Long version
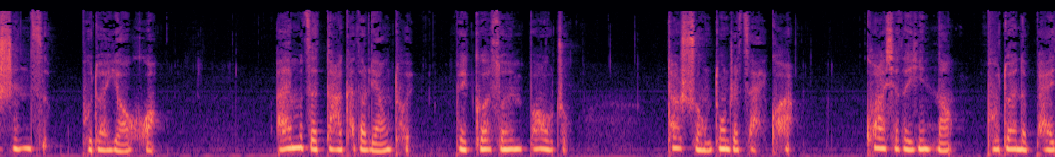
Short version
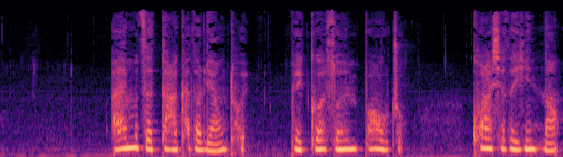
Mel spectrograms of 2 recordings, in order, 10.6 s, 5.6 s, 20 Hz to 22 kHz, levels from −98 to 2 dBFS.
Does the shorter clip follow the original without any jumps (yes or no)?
no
